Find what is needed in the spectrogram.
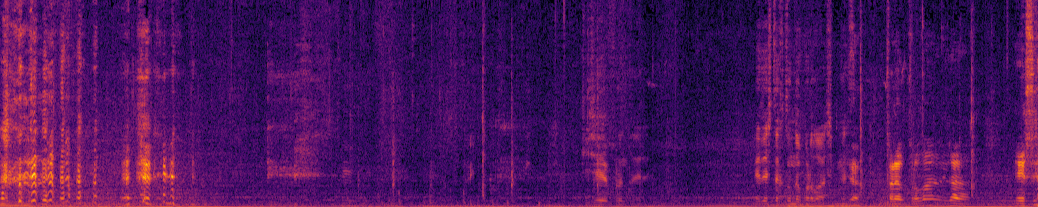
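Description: Mitsubishi Lancer Evolution VIII's turbocharged four-cylinder engine and road noise droning steadily inside the cabin while driving, with laughter near the start and again near the end.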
